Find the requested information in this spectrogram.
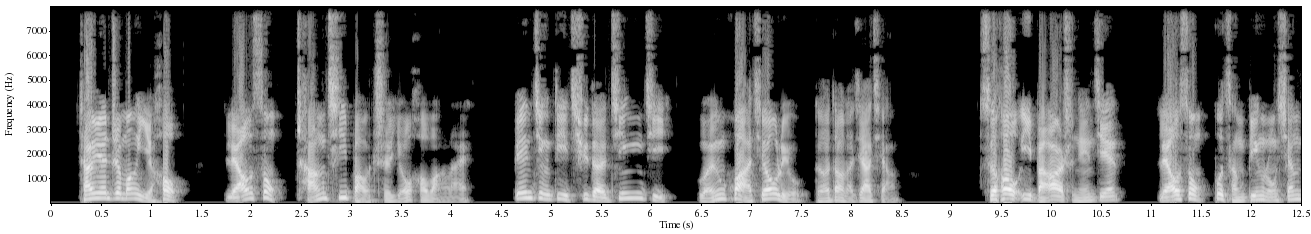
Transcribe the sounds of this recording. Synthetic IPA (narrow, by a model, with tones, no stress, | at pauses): ʈ͡ʂʰɑ˧˥ŋɥɛ˧˥nʈ͡ʂɻ̩˥mɤ˧˥ŋi˨˩xo˥˩ʊ | ljɑ˧˥ʊsʊ˥˩ŋʈ͡ʂʰɑ˧˥ŋt͡ɕʰi˥pɑ̰˨˩ʊʈ͡ʂʰɻ̩˧˥jo˧˥ʊxɑ˧˥ʊwɑ̰˨˩ŋla̰˧˥ɪ | pjɛ˥nt͡ɕi˥˧ŋt̪i˥˩t͡ɕʰy˥d̪ə˨t͡ɕi˥ŋt͡ɕi˥˩ | wə˧˥nxwa̰˥˩t͡ɕjɑ˥ʊljo˧˥ʊt̪ɤ˧˥t̪ɑ˥˩lə̰˩t͡ɕja˥t͡ɕʰjɑ̰˧˥ŋ | t͡sʰɹ̩˨˩xo˥˧ʊi˥˩pa˨˩ɪɐ˞˥˩ʂɻ̩˧˥njɛ˧˥nt͡ɕjɛ˥n | ljɑ˧˥ʊsʊ˥˧ŋpu˥˩t͡sʰɤ˧˥ŋpi˥ŋɻʊ˧˥ŋɕjɑ˥ŋ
